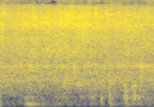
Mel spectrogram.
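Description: Tomatoes and chili sizzle and fry steadily in hot oil, a continuous close hiss with faint stirring underneath.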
